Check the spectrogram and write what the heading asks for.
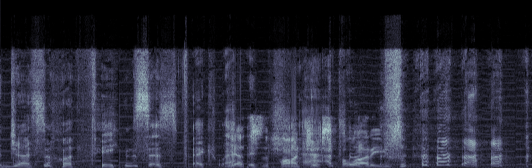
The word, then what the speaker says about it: Pontius Pilate: be right it's you yes it's usually pronounced Pontius Pilate yes well that's dumb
